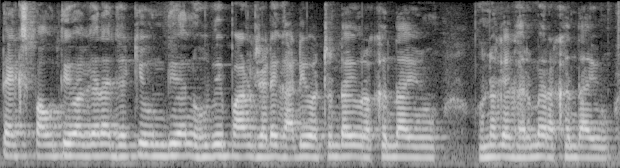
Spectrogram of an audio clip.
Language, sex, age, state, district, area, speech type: Sindhi, male, 30-45, Maharashtra, Mumbai Suburban, urban, spontaneous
